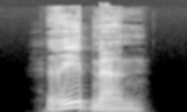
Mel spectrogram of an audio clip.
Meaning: dative plural of Redner
- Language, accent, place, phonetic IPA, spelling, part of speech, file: German, Germany, Berlin, [ˈʁeːdnɐn], Rednern, noun, De-Rednern.ogg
